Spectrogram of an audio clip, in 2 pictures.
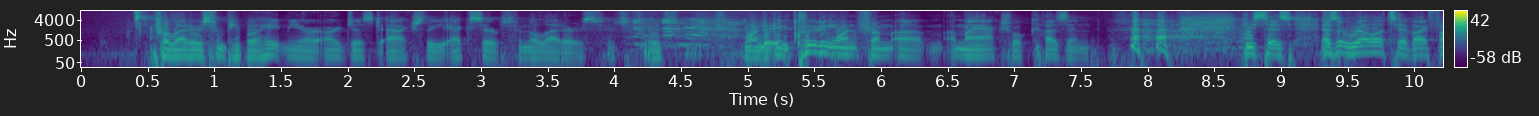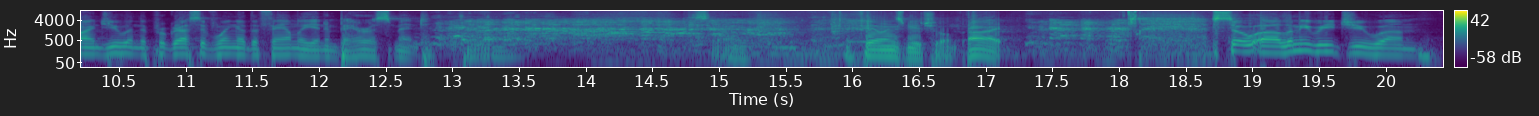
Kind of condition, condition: setting, live audience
